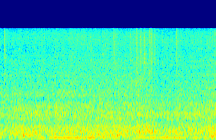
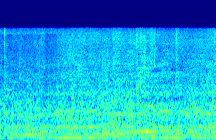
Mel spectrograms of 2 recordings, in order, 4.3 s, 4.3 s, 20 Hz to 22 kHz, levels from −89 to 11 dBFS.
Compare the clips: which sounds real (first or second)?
first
